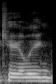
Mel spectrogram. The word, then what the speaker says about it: Kaling: Okay, so we had Mindy Kaling became the first South Asian woman to get a star on the Walk of Fame, Hollywood She's Walk of Fame. hilarious. She's Love Mindy amazing. Kaling.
